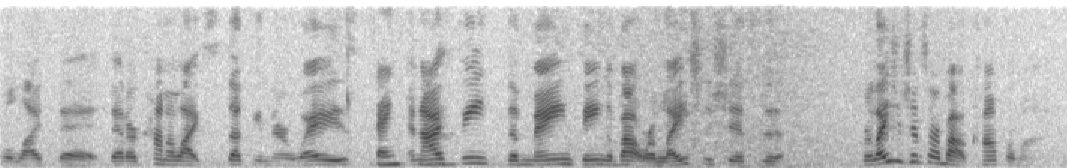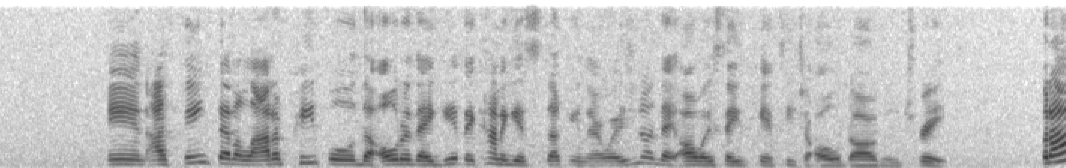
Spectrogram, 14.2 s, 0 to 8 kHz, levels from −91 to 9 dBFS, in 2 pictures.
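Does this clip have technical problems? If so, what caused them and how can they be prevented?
Yes. Noise suppressor artifacts run throughout: the steady room noise, sitting about 19 dB below the speech, is pulled down by about 12 dB between phrases and returns underneath them. This can be prevented by lowering the suppression strength or reducing the room noise at the source so that less suppression is needed.

Speech cut by the noise suppressor occurs at 1.69 to 1.99 s, 6.71 to 6.90 s and 12.97 to 13.25 s. Each time, soft speech was mistaken for noise and dropped by about 9 to 10 dB for roughly 100 to 150 ms, making those sounds faint. This can be prevented by using a less aggressive suppressor setting or bringing the microphone closer so that quiet speech stands clearly above the noise.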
